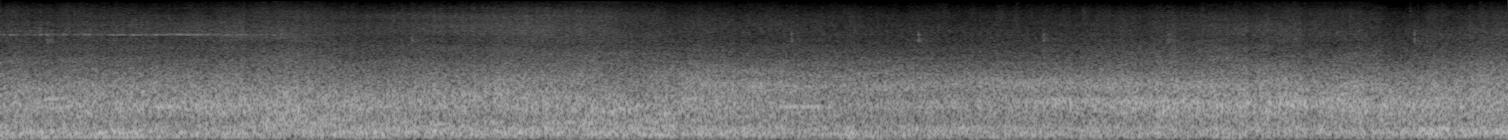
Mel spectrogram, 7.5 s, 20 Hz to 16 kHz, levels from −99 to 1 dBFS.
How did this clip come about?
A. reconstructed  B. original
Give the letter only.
A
